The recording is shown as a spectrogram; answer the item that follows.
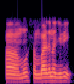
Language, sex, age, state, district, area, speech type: Odia, male, 30-45, Odisha, Boudh, rural, conversation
